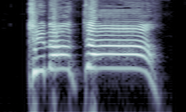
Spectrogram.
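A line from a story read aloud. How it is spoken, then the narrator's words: Yelled. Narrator (French): hurla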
